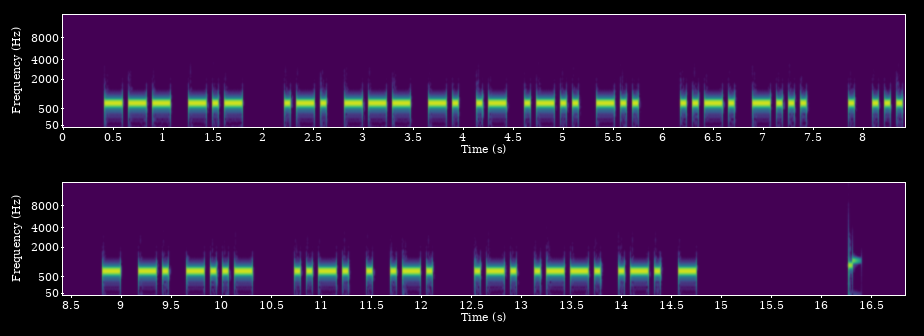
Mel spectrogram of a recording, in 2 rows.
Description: Morse code, heard as a keyed tone, about 20 wpm, 700 Hz. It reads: OK RONALD FB ES TNX FER RPRT
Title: Practice QSO - Exchange 2 - Info - 20wpm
